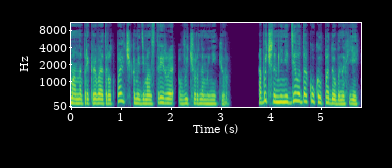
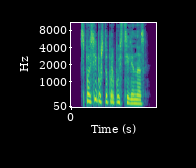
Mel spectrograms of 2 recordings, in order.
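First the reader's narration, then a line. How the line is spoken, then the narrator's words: Sudden giggle. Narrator (Russian): хихикает она вдруг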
